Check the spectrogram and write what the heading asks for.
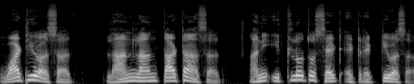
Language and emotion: Goan Konkani, neutral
